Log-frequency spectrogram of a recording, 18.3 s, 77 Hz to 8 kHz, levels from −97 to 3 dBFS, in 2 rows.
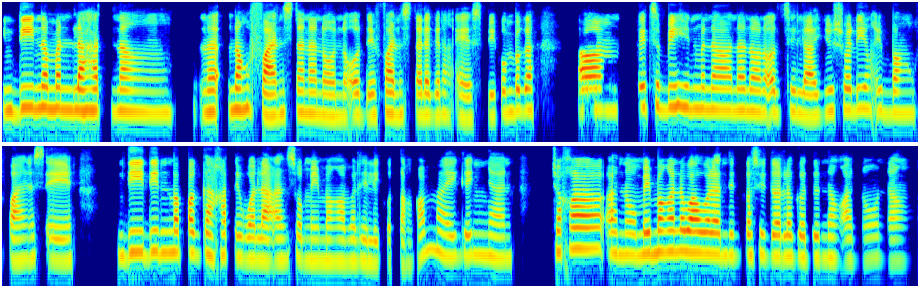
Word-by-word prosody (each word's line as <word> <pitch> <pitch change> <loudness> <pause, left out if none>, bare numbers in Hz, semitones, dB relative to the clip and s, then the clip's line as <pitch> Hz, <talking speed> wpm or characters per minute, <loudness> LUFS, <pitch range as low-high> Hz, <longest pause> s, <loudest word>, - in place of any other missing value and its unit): hindi 225 +3 +6
naman 235 -1 +2
lahat 225 0 +4
ng 210 -1 -2 0.3
na 215 +1 +3
ng 230 0 +3
fans 195 -1 +4
na 210 - +2
nanonood, 190 0 -2
eh, 190 - -3
fans 200 0 0
talaga 190 0 0
ng - - -18
SB. 180 +1 -5
Kumbaga 220 +3 -1 0.5
um, 225 0 +6 0.2
kahit 245 -1 -1
sabihin 245 -1 -1
mo 235 - -3
na 225 -1 +1
nanonood 215 -2 -1
sila 195 -4 0
usually 220 +3 -3
'yong 230 - -8
ibang 205 -1 -4
fans 190 +1 -3
eh, 185 -1 -1 0.5
hindi 235 +3 +4
din 235 0 -2
mapagkakatiwalaan. 205 -5 0
So, 195 0 -6
may 185 -1 -6
mga 180 0 -7
malilikot 180 -1 -10
ang 165 0 -9
kamay 210 0 -6
ganyan. 210 -2 -6 0.4
Tsaka 270 +2 +4
ano 220 -1 -3
may 225 +1 +1
mga 240 +1 +3
nawawalan 230 -2 +5
din 215 -1 -11
kasi 215 0 -6
talaga 205 0 -2
do'n 200 +1 -8
ng 195 -1 -7
ano, 185 +2 -9
ng 180 -2 -9
210 Hz, 160 wpm, -23 LUFS, 195-230 Hz, 0.5 s, hindi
